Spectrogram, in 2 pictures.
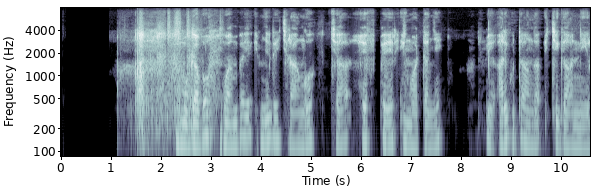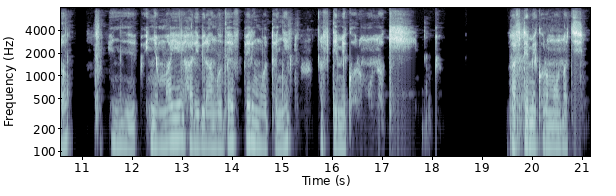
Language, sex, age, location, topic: Kinyarwanda, male, 18-24, Nyagatare, government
